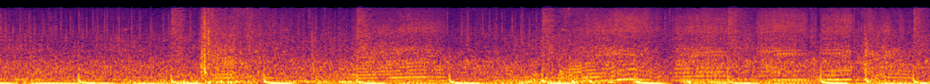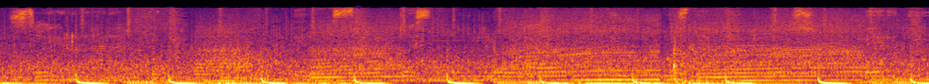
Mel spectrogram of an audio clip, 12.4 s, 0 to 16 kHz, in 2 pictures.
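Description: A supercar in Forza Horizon 5 races at speed through the countryside, its engine roaring loudly with repeated gear shifts and squealing, skidding tires throughout, with no voices over the racing noise.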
